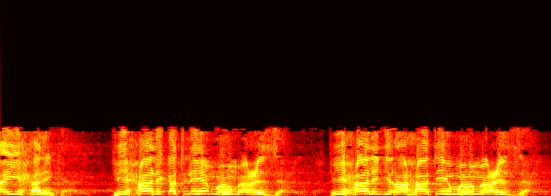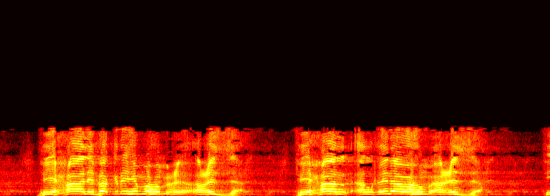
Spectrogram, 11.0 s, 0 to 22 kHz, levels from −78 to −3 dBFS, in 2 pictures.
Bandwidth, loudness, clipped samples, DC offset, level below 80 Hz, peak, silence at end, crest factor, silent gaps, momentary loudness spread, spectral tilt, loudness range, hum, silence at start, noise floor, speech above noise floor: 8 kHz; -10 LUFS; 0.2%; under 0.1%; -52 dBFS; 0 dBFS; 0 s; 12 dB; none; 13 LU; -2.5 dB/octave; 2 LU; none; 0 s; -37 dBFS; 26 dB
